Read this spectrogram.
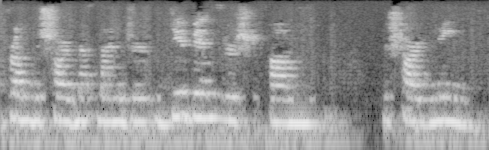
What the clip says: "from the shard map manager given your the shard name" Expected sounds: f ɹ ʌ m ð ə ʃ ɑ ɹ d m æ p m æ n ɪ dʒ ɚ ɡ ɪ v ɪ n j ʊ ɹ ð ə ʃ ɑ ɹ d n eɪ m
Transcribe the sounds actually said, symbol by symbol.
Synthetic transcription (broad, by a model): f ɹ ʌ m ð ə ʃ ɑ ɹ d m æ f m æ n ɪ dʒ ɚ ɡ ɪ v ɪ n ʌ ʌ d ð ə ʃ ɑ ɹ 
